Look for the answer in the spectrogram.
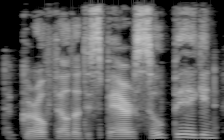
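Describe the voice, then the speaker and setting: A woman reading a visual novel aloud as a let's player, in an expressive, dramatic manner. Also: rumbling low, moderate pace, no room sound, studio quality.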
